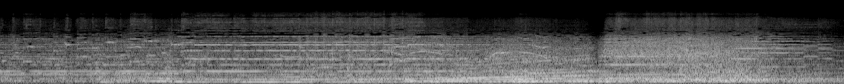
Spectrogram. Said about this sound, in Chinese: 快开车，你认识路。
